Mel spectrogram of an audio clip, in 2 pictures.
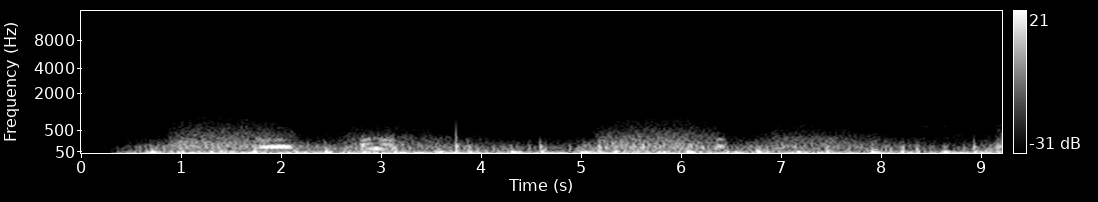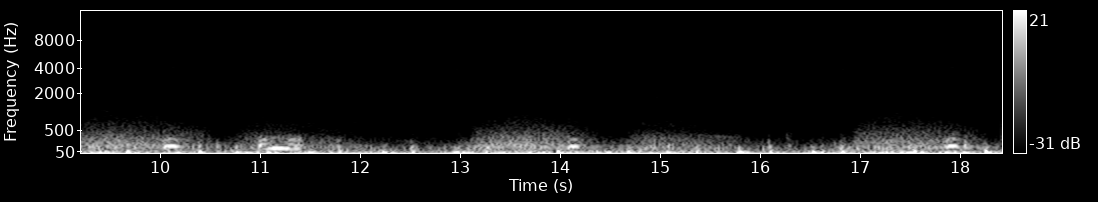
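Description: Harsh breath sounds, about 13 breaths a minute, with low, rumbling, snore-like tones in both breathing phases: low-pitched rhonchi from the large airways.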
